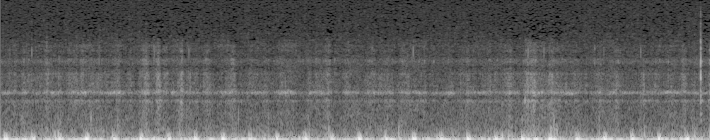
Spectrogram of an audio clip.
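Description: Bicycle tyres rumble and bump over a dirt trail.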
